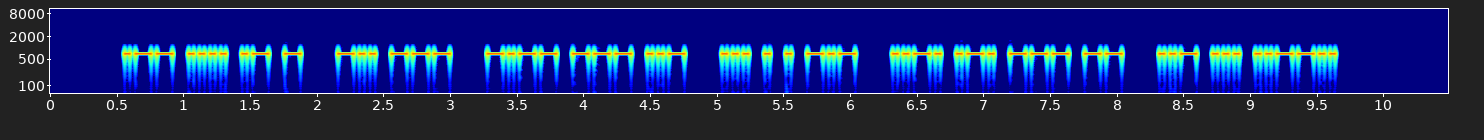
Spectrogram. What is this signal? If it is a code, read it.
Morse code, heard as a keyed tone, about 32 wpm, 700 Hz. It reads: WHAT DO YOU SEEK FROM US?
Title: Sentences from Top 1600 Words 30wpm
